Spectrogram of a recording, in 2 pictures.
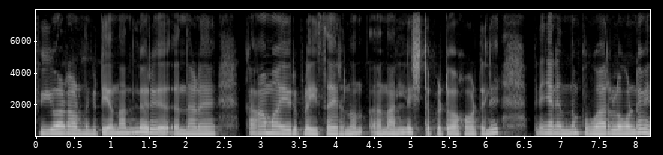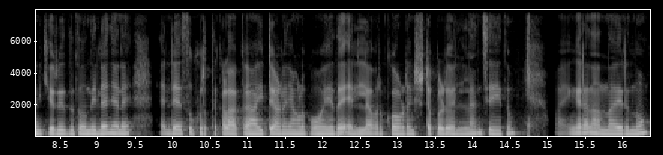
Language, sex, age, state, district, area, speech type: Malayalam, female, 18-30, Kerala, Palakkad, urban, spontaneous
